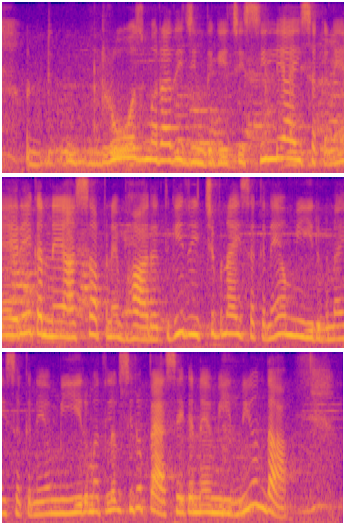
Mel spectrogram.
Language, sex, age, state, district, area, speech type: Dogri, female, 45-60, Jammu and Kashmir, Jammu, urban, spontaneous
